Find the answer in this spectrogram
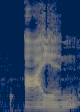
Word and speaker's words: ayin: So same thing with ayin is also a silent letter, as you can see here.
